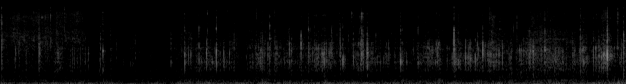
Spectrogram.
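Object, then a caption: Pile of in-shell walnuts and hazelnuts. Long-nailed fingers scratch and rake through a loose pile of dry walnuts and hazelnuts in their hard shells on a flat surface, rubbing the shells together. A steady, dense stream of bright, dry clicks and crinkly scraping fills the clip, with sharper knocks standing out as the raking grows busier toward the end.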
